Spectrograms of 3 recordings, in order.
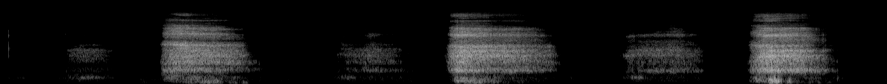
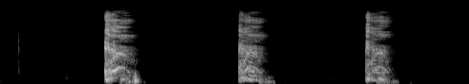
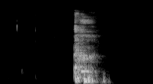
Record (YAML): exhalation_length: 8.9 s
exhalation_amplitude: 17492
exhalation_signal_mean_std_ratio: 0.43
three_cough_length: 4.7 s
three_cough_amplitude: 30528
three_cough_signal_mean_std_ratio: 0.29
cough_length: 1.5 s
cough_amplitude: 28722
cough_signal_mean_std_ratio: 0.3
survey_phase: beta (2021-08-13 to 2022-03-07)
age: 18-44
gender: Female
wearing_mask: 'No'
symptom_none: true
smoker_status: Never smoked
respiratory_condition_asthma: false
respiratory_condition_other: false
recruitment_source: REACT
submission_delay: 8 days
covid_test_result: Negative
covid_test_method: RT-qPCR
influenza_a_test_result: Negative
influenza_b_test_result: Negative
